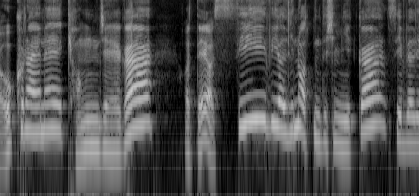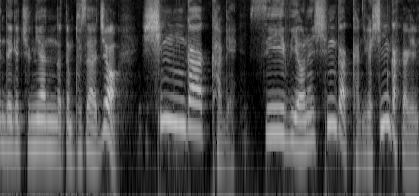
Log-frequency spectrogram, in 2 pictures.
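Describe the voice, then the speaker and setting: A middle-aged man gives an English lesson, his voice rising and falling in an animated way. He sits a little high in pitch and breaks sentences down, repeating words slowly to show how they are said. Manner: lively, explains pronunciation by repeating words slowly. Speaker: English teacher. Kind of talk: Korean-language English lesson.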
